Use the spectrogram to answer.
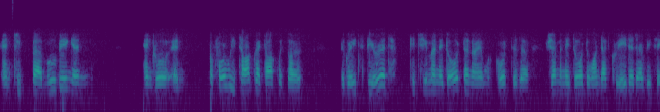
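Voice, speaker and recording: A man with a Canadian accent speaks at a fairly slow pace, leaving long, frequent pauses. His pitch is fairly high and his intonation fairly even. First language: Algonquin. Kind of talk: personal storytelling. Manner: halting.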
